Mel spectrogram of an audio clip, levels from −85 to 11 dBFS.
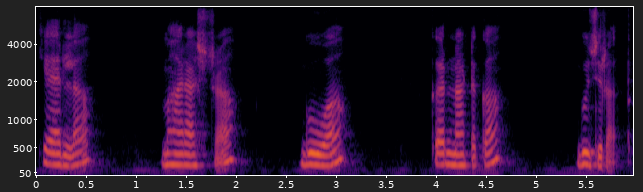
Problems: constant background noise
